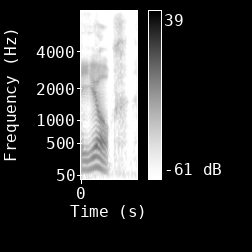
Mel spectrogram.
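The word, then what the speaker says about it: yogh: And those were the thorn, the eth, and the yoke. It's spelled Y-O-G-H.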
